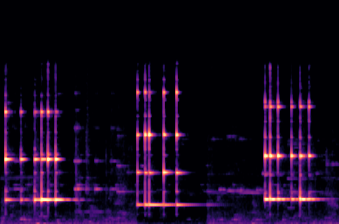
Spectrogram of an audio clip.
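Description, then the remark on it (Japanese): Mouth-blown glass wind chimes with a daruma pattern tinkle in quick, bright clusters of strikes, pausing briefly between bursts, each high clear tone ringing on for a moment, over a faint background murmur. “これがガラスの、だるまの柄の風鈴です。”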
